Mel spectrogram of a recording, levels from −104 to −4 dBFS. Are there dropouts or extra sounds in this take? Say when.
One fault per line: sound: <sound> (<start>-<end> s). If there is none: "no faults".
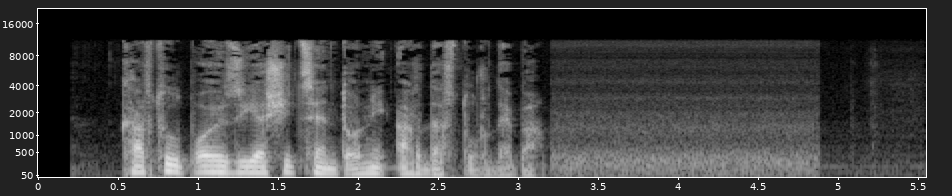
no faults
